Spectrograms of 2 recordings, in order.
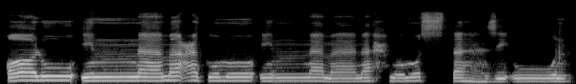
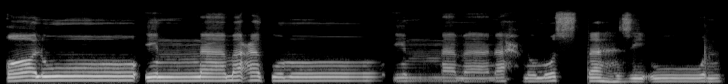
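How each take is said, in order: First: Long vowels held briefly; 'kum' stretched to 'kumu'. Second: Long vowels held longer; 'kum' stretched to 'kumu'. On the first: "qasr ma'a shillah. Ya shillahnya tapi dua harokat aja" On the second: "tawasud munfasil, disertai dengan di sini ada silah. Tapi silahnya di sini dipanjangkan empat harokat"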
